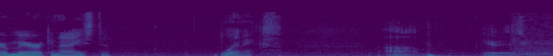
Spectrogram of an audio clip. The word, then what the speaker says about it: Linux: Hello, this is Linus Torvalds, and I pronounce Linux as Linux.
